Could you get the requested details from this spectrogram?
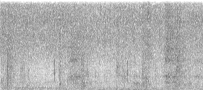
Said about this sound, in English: I'm now running.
